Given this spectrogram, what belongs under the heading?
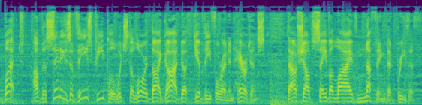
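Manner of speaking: usual speaking voice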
